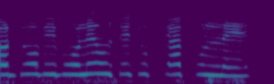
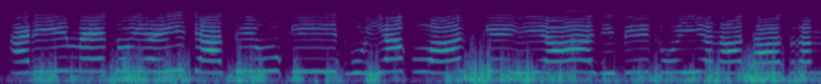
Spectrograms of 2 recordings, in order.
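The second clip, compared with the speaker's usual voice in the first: angry demand; 2 semitones higher, 7 dB louder than usual. Acted. Wife demands mother-in-law be sent away.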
